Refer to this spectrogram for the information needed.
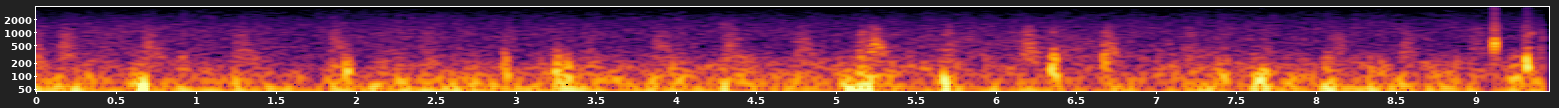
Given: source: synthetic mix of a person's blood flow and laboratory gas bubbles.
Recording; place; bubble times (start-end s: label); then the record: Doppler ultrasound of blood flow; subclavian vein
9.13-9.19 s: bubbles
9.32-9.40 s: bubbles
From the record:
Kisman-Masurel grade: 213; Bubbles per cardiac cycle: several, 3 to 8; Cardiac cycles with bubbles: 1 to 10%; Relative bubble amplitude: loud (0.450 to 0.775); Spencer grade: 1 (occasional bubble signal discernible with the cardiac motion signal, with majority of cardiac periods free of bubbles); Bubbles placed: anywhere in the cardiac cycle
